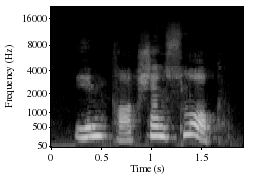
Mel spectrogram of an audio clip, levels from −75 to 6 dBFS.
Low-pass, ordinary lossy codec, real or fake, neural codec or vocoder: 14.4 kHz; none; fake; codec, 44.1 kHz, 3.4 kbps, Pupu-Codec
